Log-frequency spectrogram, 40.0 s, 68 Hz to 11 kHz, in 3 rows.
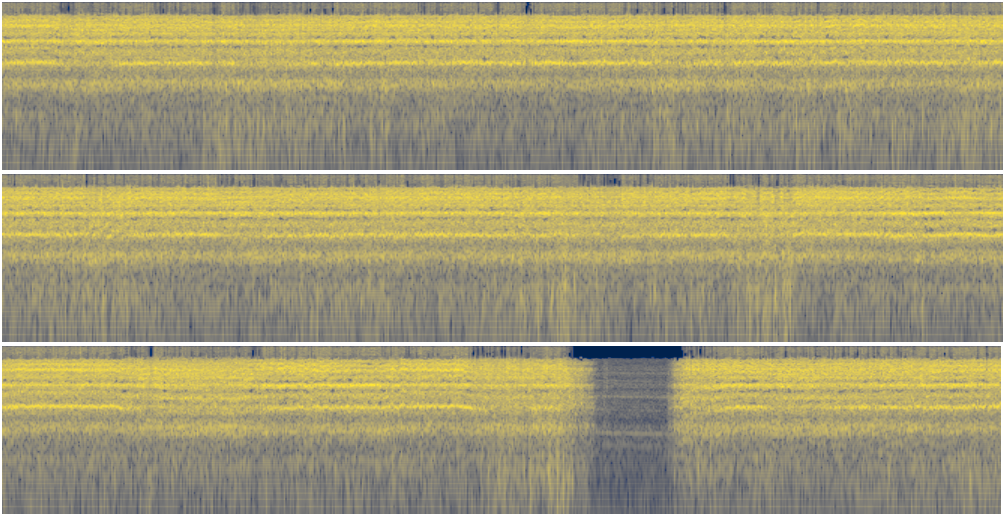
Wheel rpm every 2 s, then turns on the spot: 230, 230, 230, 230, 230, 230, 230, 230, 230, 230, 230, 220, 220, 230, 220, 210, 220, 50, 210, 230.
none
